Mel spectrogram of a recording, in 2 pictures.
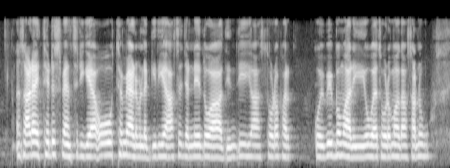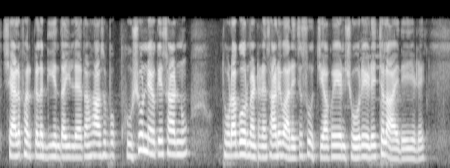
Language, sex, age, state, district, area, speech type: Dogri, female, 45-60, Jammu and Kashmir, Samba, urban, spontaneous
